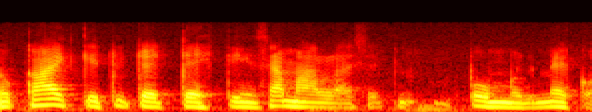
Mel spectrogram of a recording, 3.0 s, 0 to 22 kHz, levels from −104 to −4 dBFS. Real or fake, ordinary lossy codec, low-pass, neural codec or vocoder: real; none; none; none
